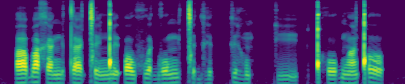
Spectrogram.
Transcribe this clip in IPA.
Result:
a b a x æ ŋ ɪ t æ ǀ ɪ ŋ͡ǃ ɪ ʔ ɔ xʷ æ ɡ o ŋ ɪ ǀ ɪ ɡʱ ɪ kː ɪ ɦ ũ kː i | ǃʰ o ɡʷ ã ǃ ɤ

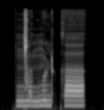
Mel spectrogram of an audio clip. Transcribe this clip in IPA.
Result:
ŋ͡ǀ ɵ ŋ ũ ɖ k ɐ

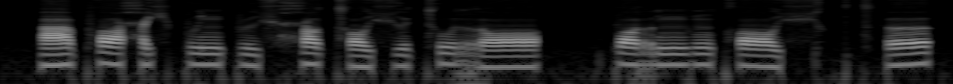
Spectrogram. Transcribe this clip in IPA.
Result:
a pʰ ɔ ħ ə ç p ɯ ɲ p ʉ ç ħ ɔ tʰ ɔ ç ʉ tʰ u r ɔ | p ɔ r ɲ u ŋ kʰ ɔ ç | t͡sʼ ə

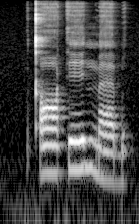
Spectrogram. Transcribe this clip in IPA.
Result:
kʼ ɑː˧ k eː˦ ŋ͡m æ˧ b

